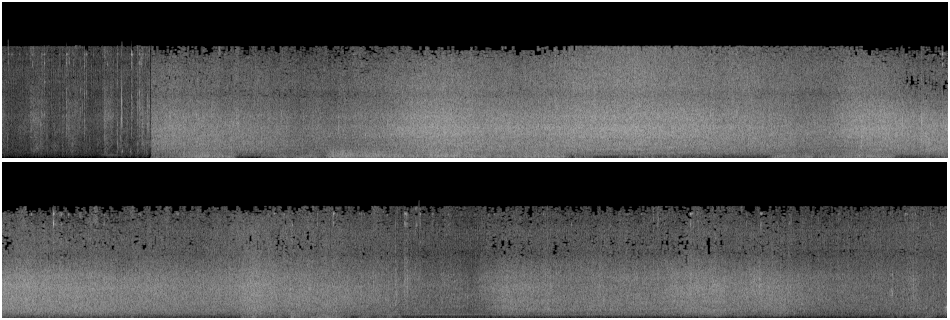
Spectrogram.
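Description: Wind buffeting the microphone in repeated gusts over the wash of small waves on a sandy beach, starting suddenly about two seconds in.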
